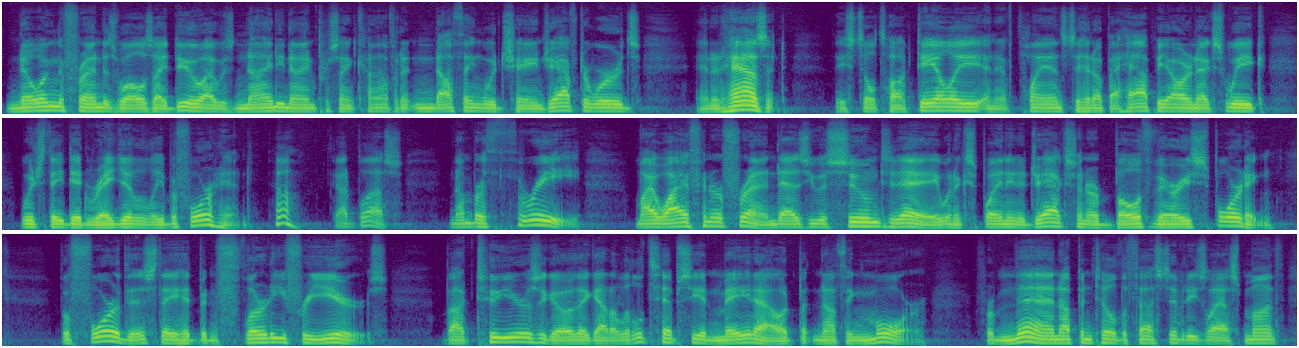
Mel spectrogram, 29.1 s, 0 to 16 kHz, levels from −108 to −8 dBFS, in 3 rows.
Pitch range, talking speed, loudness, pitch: 100-120 Hz, 190 wpm, -27 LUFS, 105 Hz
